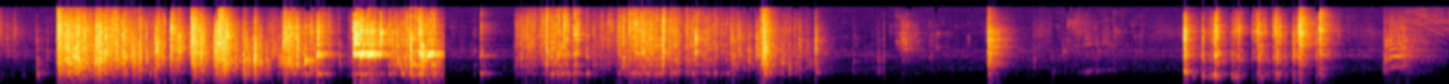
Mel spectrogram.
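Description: Frozen berries clattering into a blender jar as they are tipped in from a bag, in two long runs of dense rattling. Near the end there is a shorter bout of clicking as the blade base is screwed onto the jar.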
